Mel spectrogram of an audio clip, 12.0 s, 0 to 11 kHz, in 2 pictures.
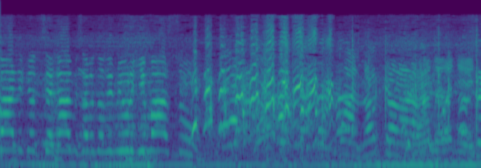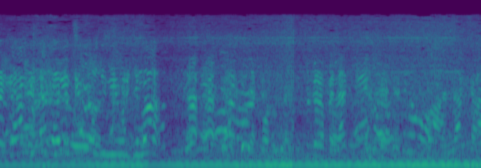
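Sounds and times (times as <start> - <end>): car low hum: 0.0 - 12.0
people talking: 0.0 - 12.0.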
